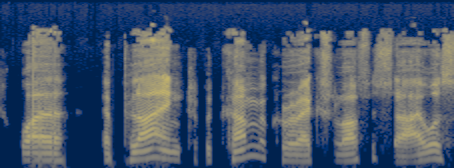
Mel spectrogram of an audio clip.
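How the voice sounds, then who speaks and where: A man's pitch varies in an ordinary way. The sound is close and dry, without echo. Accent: German. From Germany. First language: German. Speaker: prison governor. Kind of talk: interview.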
